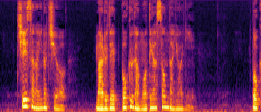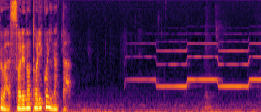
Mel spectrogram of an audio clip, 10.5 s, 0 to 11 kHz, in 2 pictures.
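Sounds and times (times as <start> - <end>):
speech: 0.4 - 4.0, 5.0 - 6.7
distant two-tone siren: 7.7 - 10.4.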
